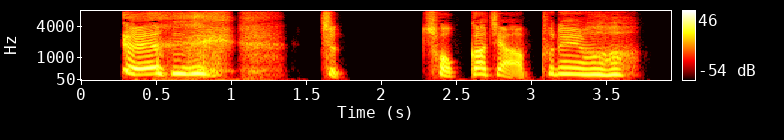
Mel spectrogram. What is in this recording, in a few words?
Announcer Ally Dying; Sinclair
